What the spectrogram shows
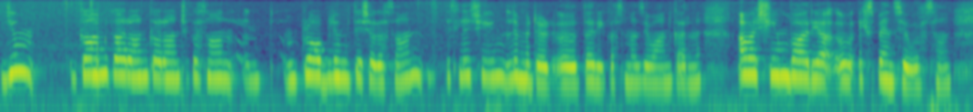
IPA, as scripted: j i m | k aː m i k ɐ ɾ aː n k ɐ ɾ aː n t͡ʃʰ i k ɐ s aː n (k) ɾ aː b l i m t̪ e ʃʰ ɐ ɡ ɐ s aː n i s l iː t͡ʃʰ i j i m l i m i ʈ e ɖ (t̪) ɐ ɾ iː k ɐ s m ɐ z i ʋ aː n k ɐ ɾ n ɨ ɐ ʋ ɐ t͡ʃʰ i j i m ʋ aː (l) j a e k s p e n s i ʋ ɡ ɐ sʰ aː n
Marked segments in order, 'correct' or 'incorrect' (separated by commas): incorrect, correct, incorrect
